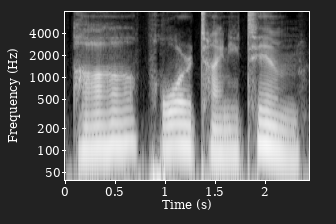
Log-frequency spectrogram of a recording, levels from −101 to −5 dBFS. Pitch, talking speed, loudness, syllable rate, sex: 105 Hz, 100 wpm, -18 LUFS, 2.4 syllables/s, male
